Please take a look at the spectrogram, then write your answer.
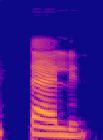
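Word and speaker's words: ptyalin: यह यहां पर साइलेंट हो जाता है और इसको टैलन बोला जाता है।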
